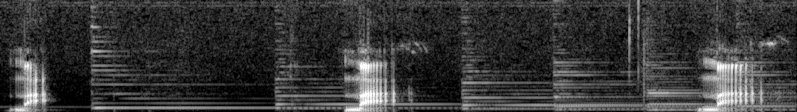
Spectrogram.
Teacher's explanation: really low really short and kind of croaky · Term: zombie tone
